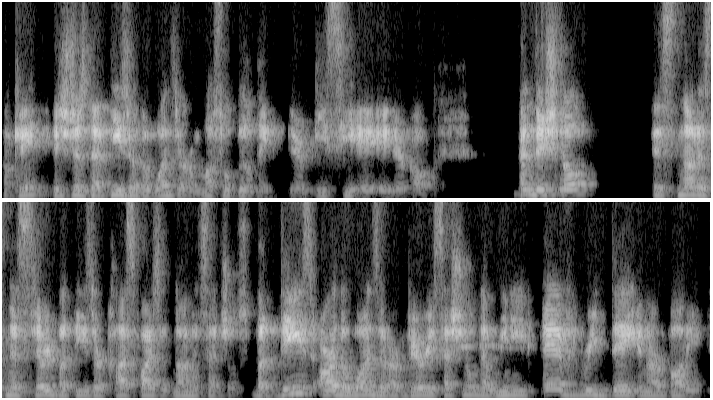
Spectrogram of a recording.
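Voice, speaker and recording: Man, bright voice, rambling guest, repeats himself, roomy lo-fi call audio. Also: mid-range voice, fairly quick. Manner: rambling, repeats words, tells anecdotes. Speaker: interview guest. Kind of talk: casual explanatory talk.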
